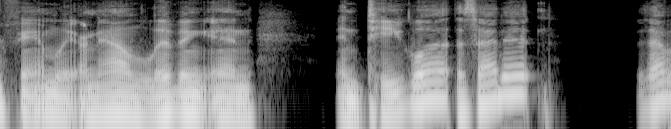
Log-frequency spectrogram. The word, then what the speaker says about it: Antigua: are now living in Antigua is that it is that what you said Antiga y Antiga oh I'm sorry I you're not supposed to pronounce the U I guess Ain there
